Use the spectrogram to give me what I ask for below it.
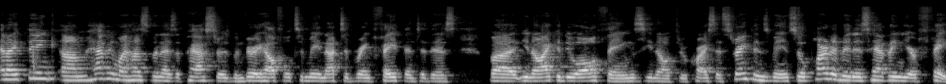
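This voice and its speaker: A woman speaks at a very fast pace with hardly any pauses. Her fairly low pitch shows ordinary pitch variation. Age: 60s. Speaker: former executive and executive coach. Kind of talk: interview. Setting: video call.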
